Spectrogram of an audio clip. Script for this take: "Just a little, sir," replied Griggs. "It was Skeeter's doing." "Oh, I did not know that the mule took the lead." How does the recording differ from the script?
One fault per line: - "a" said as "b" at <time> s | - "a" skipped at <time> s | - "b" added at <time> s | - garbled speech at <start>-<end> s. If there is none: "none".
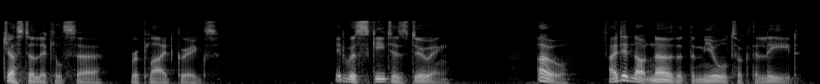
none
